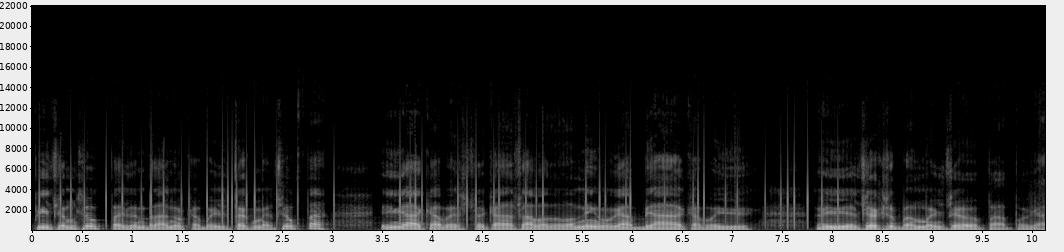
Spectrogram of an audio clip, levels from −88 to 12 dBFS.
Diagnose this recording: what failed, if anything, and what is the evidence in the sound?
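A frame-based processing stage, in call processing or the codec, rebuilt the speech from windowed frames whose overlap does not sum to constant gain. The result is overlap-add ripple throughout: the level pulses by about 11 dB at around 30 Hz, a rough robotic flutter.

A train of clicks runs from 0.07 to 8.06 s, around fifty pulses of similar shape at about 6.3 per second, unevenly spaced and peaking some 15 dB above the speech. This is likely interference in the analogue wiring or a struggling interface.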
